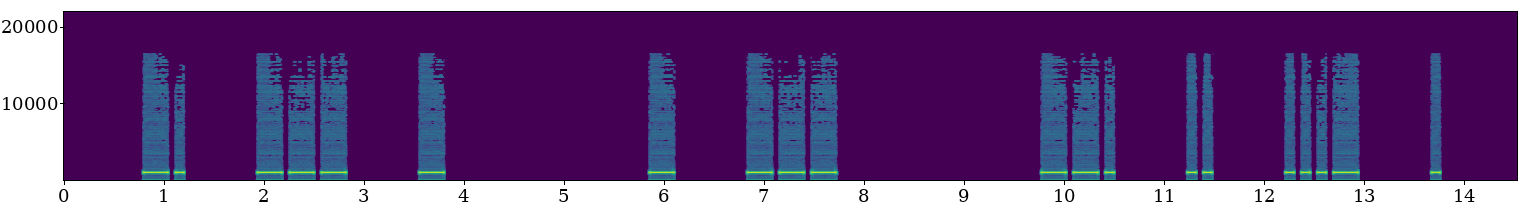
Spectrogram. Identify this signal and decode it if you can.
Morse code, heard as a keyed tone, about 15 wpm, spaced as for 8 wpm, 1000 Hz. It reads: NOT TO GIVE
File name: qotdfiles / 8wpm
